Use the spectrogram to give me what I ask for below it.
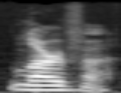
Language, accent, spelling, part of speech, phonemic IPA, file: English, US, larva, noun, /ˈlɑɹ.və/, En-us-larva.ogg
- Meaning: An early stage of growth for insects and some amphibians, in which after hatching from their egg, insects are wingless and resemble a caterpillar or grub, and amphibians lack limbs and resemble fish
